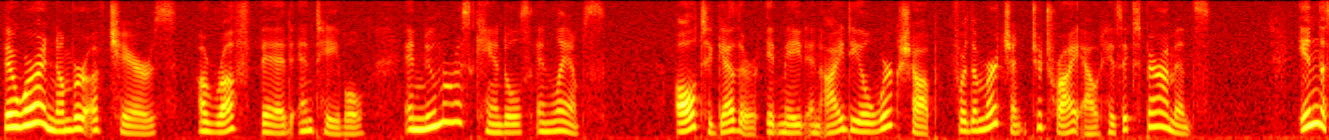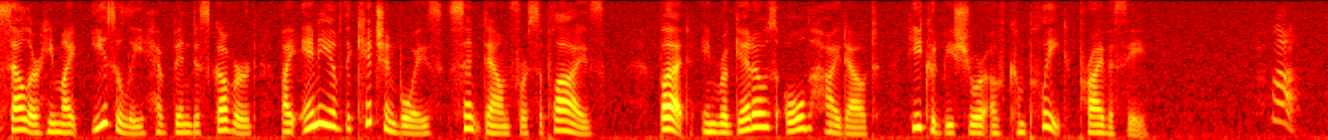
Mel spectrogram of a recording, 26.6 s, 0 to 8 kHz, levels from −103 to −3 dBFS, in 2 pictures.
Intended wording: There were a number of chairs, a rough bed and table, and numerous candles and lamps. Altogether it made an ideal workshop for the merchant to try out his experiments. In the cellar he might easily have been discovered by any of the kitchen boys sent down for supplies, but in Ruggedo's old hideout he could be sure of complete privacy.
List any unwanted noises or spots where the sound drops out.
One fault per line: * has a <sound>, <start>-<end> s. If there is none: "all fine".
* has a laugh, 25.8-26.3 s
